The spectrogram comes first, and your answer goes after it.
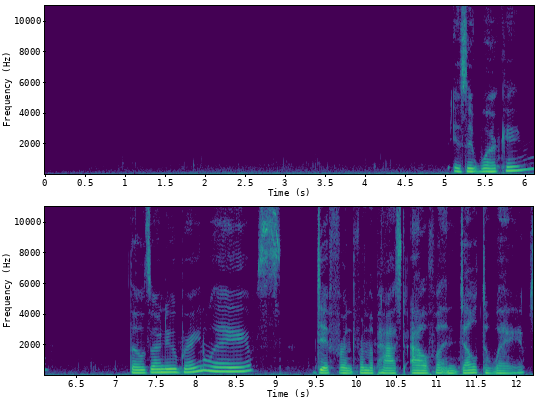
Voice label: Ambience SFX Wet Noises; Rescued by a Facehugger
